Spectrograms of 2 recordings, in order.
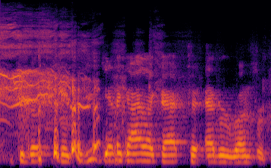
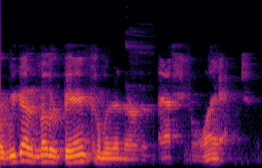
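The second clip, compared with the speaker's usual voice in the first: Southern bar owner; 3 semitones higher than usual. Retold or imitated.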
